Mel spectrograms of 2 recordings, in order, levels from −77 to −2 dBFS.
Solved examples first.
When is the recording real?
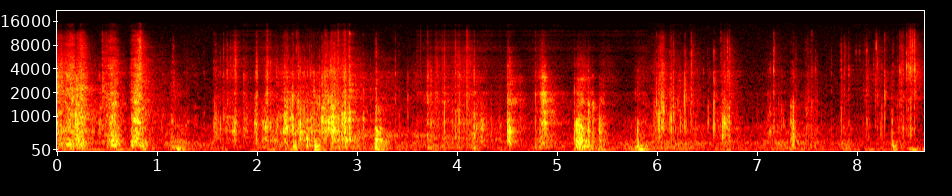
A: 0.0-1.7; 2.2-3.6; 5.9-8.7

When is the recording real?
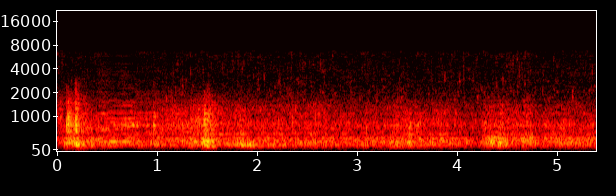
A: 0.0-0.4; 1.0-5.4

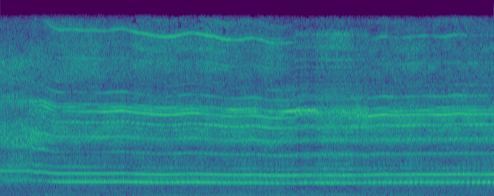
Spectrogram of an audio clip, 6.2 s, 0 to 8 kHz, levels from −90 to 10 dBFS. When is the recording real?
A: 0.0-3.7; 4.6-6.2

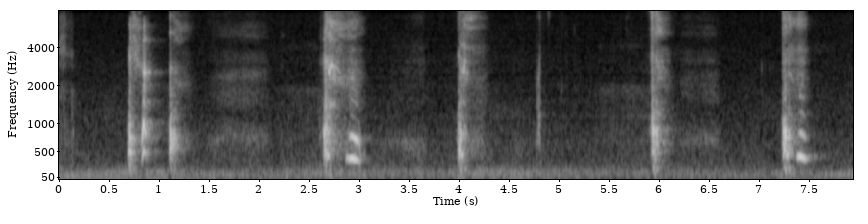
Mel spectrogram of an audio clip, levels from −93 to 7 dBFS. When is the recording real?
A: 0.0-2.6; 6.1-7.9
